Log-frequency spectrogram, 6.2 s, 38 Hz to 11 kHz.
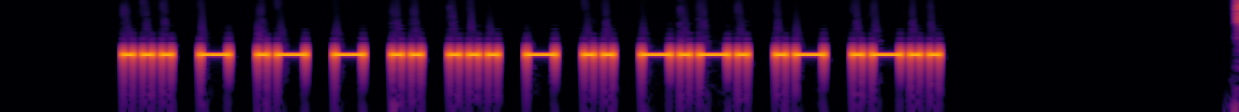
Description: Morse code, heard as a keyed tone, about 25 wpm, 700 Hz. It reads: STATISTICAL
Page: morse-code-ninja-practice-25wpm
